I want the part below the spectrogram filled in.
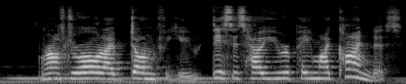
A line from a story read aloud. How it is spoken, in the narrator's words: roared at her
